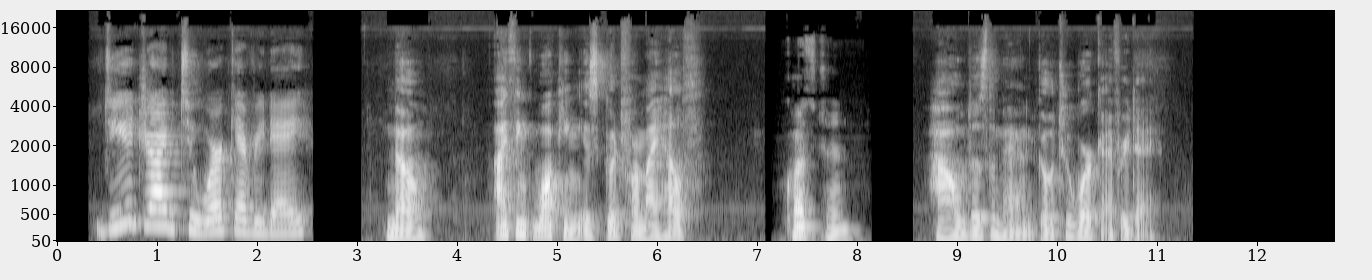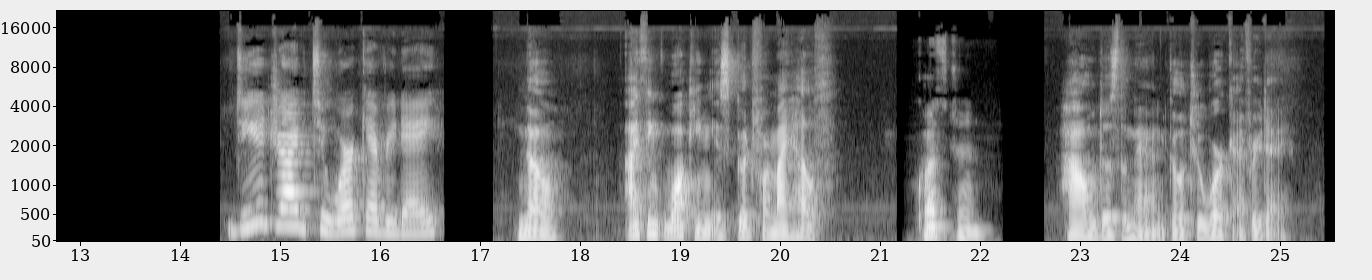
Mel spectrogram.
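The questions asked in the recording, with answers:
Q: How does the man go to work every day?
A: He walks.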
